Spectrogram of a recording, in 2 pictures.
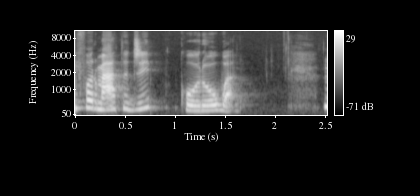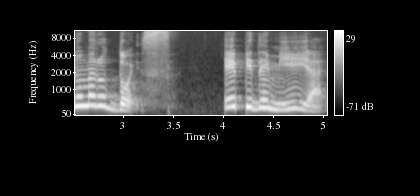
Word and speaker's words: epidemia: de coroa número dois epidemia e pandemia presta atenção que a sílaba tônica dessas palavras a no final epidemia pandemia as palavras terminadas com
